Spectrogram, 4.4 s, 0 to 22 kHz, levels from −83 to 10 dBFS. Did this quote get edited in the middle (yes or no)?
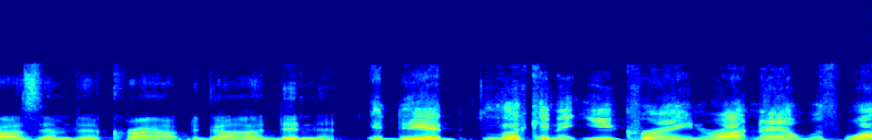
no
